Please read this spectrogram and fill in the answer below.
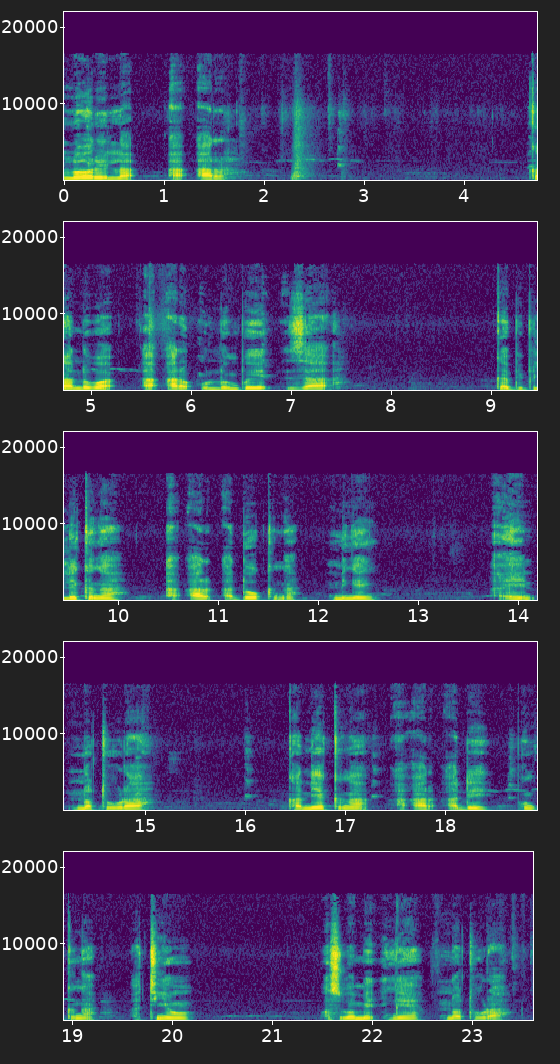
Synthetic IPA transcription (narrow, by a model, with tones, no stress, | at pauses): lɔː˦ɾɪ˨la̰˦ | a̰˨a˨ɾɪ˨ | ka˨nʊ˦βa̰˨ | a˨ʔa˨ɾɪ̰˨ʊ˨lo˨mbo˦e˦zaː˨ | ka̰˨bi˨bi˦le˦ka˨ŋa˦ | a˨ʔa˨ɾɪ˨a˨dɔː˦ka˨ŋa˨ | ni˦ŋe˦ŋ | a˨ʔɪ˨˦nɔ˦tʊː˦ɾaː˦ | kʰa˨nɪ˦ɛ˦ka˨ŋa˦a˨ʔa˨ɾɪ̰˨a˨dɪ˦˨b̥ʊ˦ŋka˨ŋa˨ | a˨tɪ˦ɛ˦ | o˨sʊ˨ba˦mɪ˦ʔɪ˨ŋɛ˦nɔ˨tʰʊː˨ɾʔa̰ː˦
